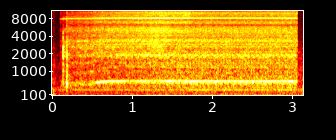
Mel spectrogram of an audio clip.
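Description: A Makita DHP490 cordless impact drill spins its chuck with no load, giving a steady, fairly loud motor whine that starts suddenly, holds for about two and a half seconds, then cuts off.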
